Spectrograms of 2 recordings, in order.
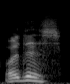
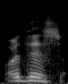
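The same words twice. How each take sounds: The two takes are said the same way.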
